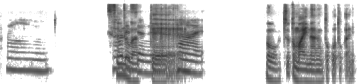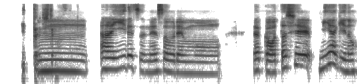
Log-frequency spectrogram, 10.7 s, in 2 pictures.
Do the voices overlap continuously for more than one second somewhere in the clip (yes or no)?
yes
